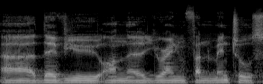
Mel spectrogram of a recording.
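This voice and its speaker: Speaking at a moderate pace, a man with a strong Australian accent has a very deep, low pitch and a bright, sharp tone. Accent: Australian, thick. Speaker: mining company executive. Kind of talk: corporate presentation. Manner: halting, many fillers.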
